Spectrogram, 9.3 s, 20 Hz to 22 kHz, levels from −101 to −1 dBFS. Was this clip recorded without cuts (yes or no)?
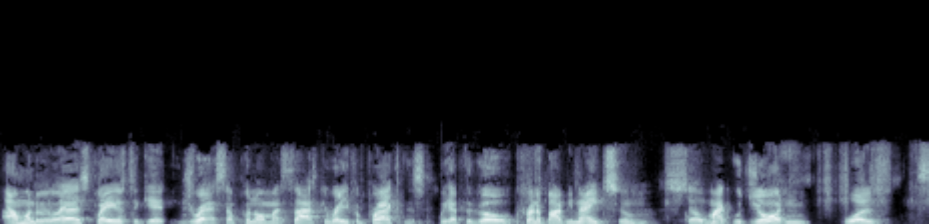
no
